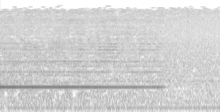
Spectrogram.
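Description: A flute-like wind instrument holding one steady note, which stops near the end, over a low steady hum.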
